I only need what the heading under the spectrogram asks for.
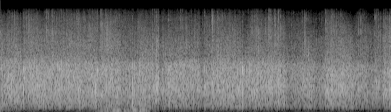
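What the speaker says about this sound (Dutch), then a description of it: "mag ik een applaus voor deze vier?" A crowd at a student election debate at Tilburg University applauds steadily, a dense, even patter of many hands clapping for the full few seconds.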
